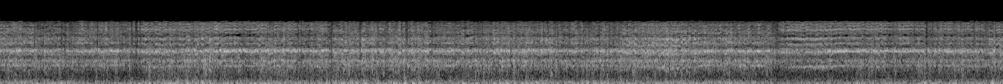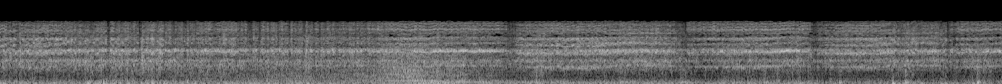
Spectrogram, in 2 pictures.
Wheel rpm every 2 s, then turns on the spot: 230, 230, 230, 220, 230, 230, 230, 220, 220, 220.
none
